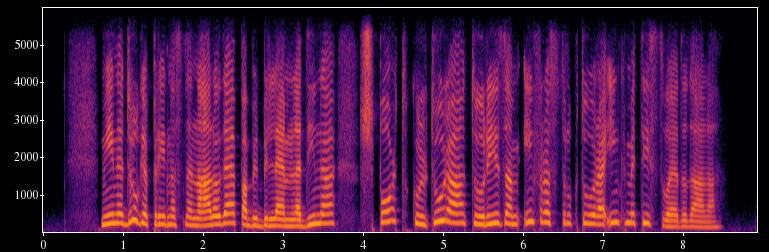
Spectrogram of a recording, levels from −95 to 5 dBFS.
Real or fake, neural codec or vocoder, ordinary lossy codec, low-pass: fake; codec, 24 kHz, 0.9 kbps, WavTokenizer, small release; Opus, 24 kbps; 5.4 kHz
